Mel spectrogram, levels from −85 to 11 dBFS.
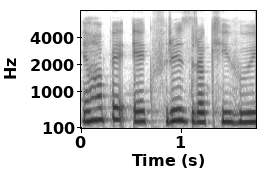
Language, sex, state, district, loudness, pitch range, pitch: Hindi, female, Jharkhand, Ranchi, -13 LUFS, 240-270 Hz, 250 Hz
